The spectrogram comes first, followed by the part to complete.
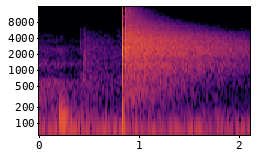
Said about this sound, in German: Ansonsten, hier, wenn ich hier mal in die Hände klatsche.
